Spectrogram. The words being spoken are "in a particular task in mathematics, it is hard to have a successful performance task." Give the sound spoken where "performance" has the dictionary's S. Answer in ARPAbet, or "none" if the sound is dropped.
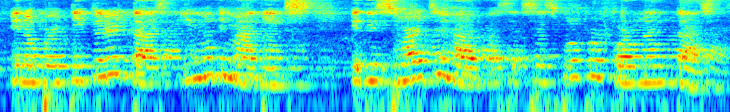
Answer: none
